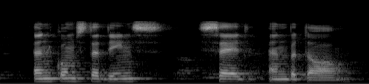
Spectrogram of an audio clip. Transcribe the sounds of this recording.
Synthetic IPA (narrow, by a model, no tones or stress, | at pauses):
ənkɔmstədinsː | ɛdənbətɑːlˠ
